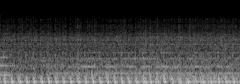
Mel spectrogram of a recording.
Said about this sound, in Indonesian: Dia turun, lalu menuju sepeda motor usangnya. Sepeda motor yang sudah ikut berjuang bersamanya dalam berproses menjadi sukses seperti sekarang ini. Segera di starter motor itu, dan sekali sepakan, motor itu langsung menyala.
